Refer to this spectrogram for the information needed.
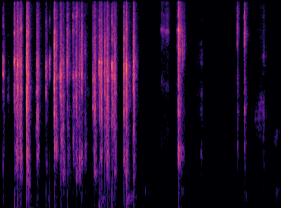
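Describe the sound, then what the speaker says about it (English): Quick bursts of computer keyboard typing as a search is entered, close and crisp, a fast run of keystrokes followed by a few sparse, isolated taps. "I can type a search in."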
